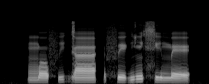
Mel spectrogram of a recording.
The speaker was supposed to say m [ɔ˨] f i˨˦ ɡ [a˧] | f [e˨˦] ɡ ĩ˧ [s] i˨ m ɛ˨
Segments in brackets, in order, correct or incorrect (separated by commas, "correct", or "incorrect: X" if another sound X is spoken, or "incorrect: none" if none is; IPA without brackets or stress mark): correct, correct, incorrect: e˨, correct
